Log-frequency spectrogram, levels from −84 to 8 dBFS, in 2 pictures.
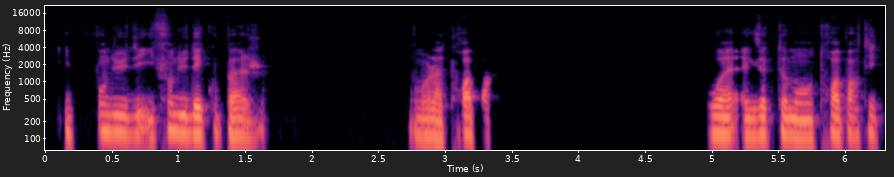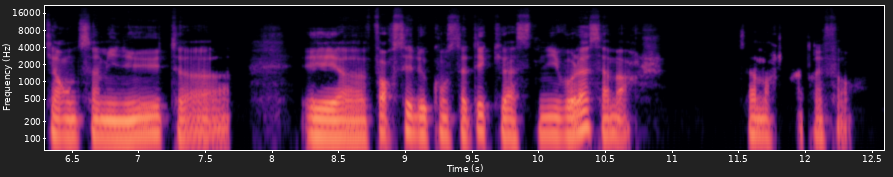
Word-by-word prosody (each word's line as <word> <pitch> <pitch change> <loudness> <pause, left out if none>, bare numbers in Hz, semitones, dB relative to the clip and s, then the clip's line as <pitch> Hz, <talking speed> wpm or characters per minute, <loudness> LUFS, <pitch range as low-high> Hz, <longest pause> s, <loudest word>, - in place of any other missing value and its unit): ils 120 - -3 0.2
font 140 - -1
du 130 -2 +1
d 120 - -2
ils 105 - -3
font 140 - -2
du 130 -1 +3
découpage. 115 -3 +1 1.1
Voilà, 110 -3 +1
3 - - +1
part - - -8 1.6
Ouais, 125 -1 +4
exactement, 115 -1 +1
3 120 +2 +1
parties 120 +1 -3
de - - -18
45 110 -1 0
minutes, 105 - +3
heu, - - -1 0.7
et 110 -2 +5
heu, 110 0 +2
force 145 - -2
est 130 - +3
de 120 - +2
constater 115 +3 -3
qu'à 115 -2 -1
ce 105 - -11
niveau-là, 120 +6 +3
ça 120 -7 -2
marche, 115 -3 -6 0.5
ça 120 - -2
marche 110 -2 -3
très - - -12
très - - -6
fort. - - -13
115 Hz, 165 wpm, -21 LUFS, 110-120 Hz, 1.6 s, et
